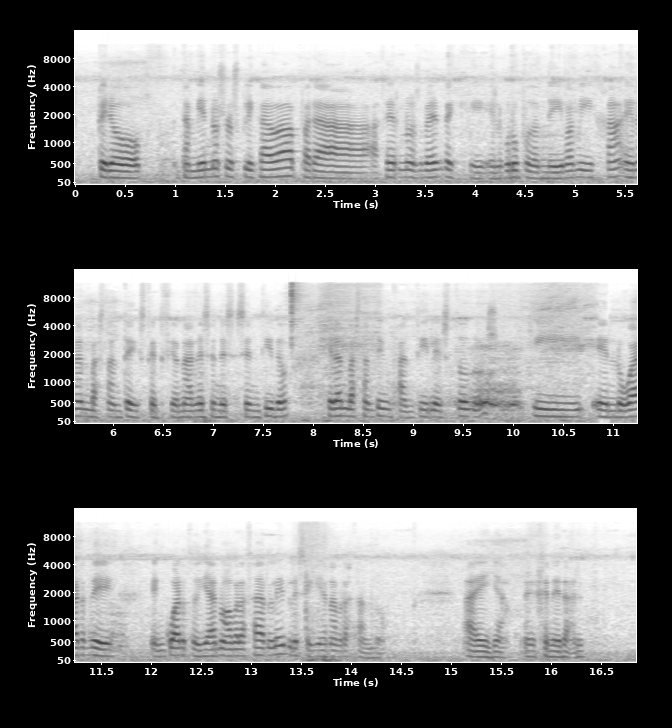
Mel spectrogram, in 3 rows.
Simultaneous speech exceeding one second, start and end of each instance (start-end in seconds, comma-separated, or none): none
